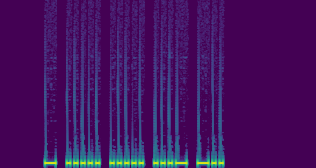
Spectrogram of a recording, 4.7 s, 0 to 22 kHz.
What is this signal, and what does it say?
Morse code, heard as a keyed tone, about 21 wpm, 700 Hz. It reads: T55VD
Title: Five Challenging Letter-Number Combinations 22wpm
